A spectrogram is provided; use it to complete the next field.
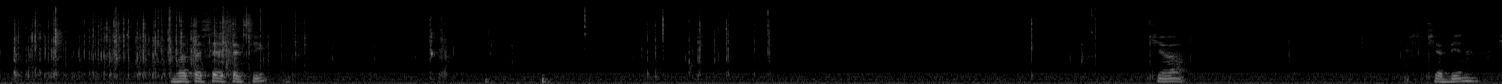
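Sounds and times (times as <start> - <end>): plastic snack bag crinkling: 0.0 - 5.3, 5.9 - 7.9.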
